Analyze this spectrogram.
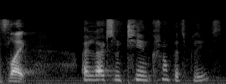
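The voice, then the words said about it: Bad put-on British accent. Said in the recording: “I got a terrible British accent”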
